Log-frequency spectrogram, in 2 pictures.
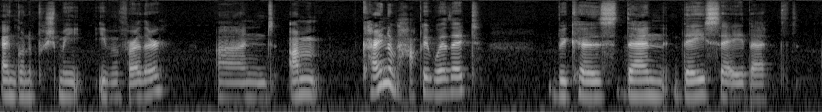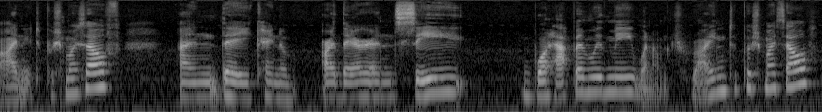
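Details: Adult woman with tics, on a bad day with her speech impediment present since waking, worse in Swedish than English; blocks where words won't come out or come one at a time; stuttering.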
